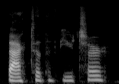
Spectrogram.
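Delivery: ordinary delivery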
